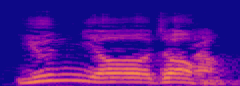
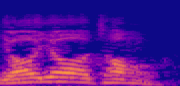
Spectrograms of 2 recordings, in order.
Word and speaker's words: 윤여정: 그러니까 윤여정 이게 잘 발음이 안 돼서 여여정 또는 그냥 편하게 정 이렇게 불렀었나 보군요.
